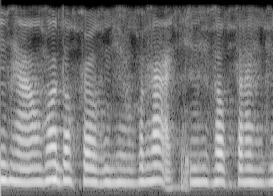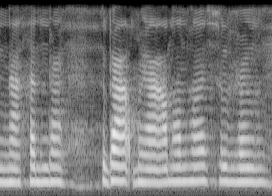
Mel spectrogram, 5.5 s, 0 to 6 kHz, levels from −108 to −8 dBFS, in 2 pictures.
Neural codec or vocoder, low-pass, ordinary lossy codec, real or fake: autoencoder, 22.05 kHz, a latent of 192 numbers a frame, VITS, trained on one speaker; 5.4 kHz; none; fake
